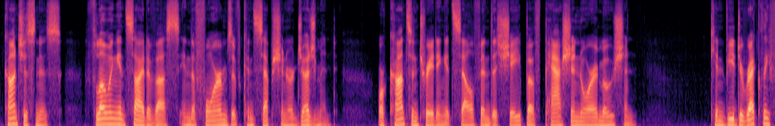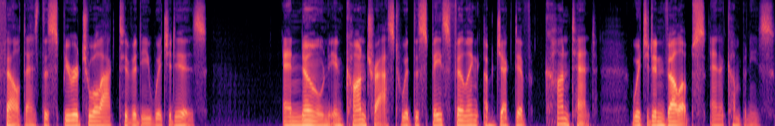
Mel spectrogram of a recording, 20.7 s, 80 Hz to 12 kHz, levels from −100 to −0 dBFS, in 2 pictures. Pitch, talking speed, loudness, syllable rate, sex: 110 Hz, 140 wpm, -22 LUFS, 4.9 syllables/s, male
